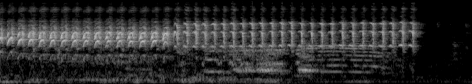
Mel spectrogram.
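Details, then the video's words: Long-tailed shrike (cendet) master song with mimicry for training songbirds: a fast, dense, buzzy trill of repeated high notes, about three per second, ending abruptly into silence. "Masteran Burung Cendet Isian Gereja Pethir Sambung Armagendon dan Kuntilanak"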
